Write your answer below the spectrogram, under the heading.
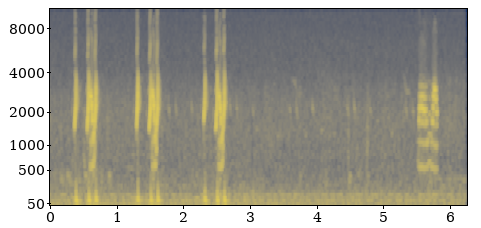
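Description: A quail gives three sharp, paired notes about once a second: a quick click, then a harsh burst. A single nasal, harmonic call ends the sequence.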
